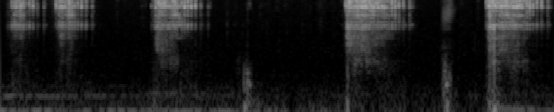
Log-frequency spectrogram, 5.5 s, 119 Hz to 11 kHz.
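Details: Chinese screw-in Shimano 7-speed bicycle freewheel, fully torn down, cleaned, greased and reassembled, spun by hand: bursts of crisp, even ratchet clicking, smooth and squeak-free, quiet; healthy freshly greased freewheel.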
